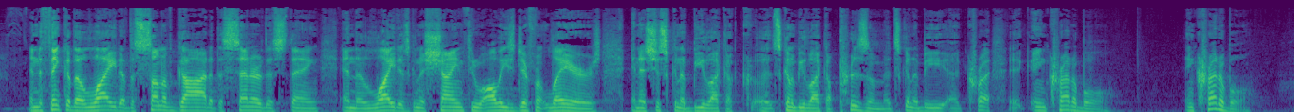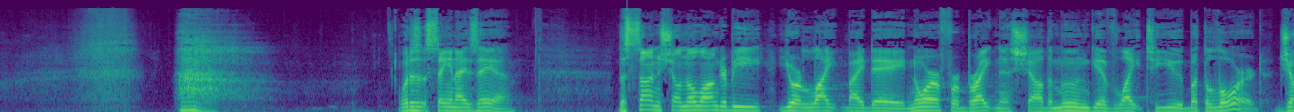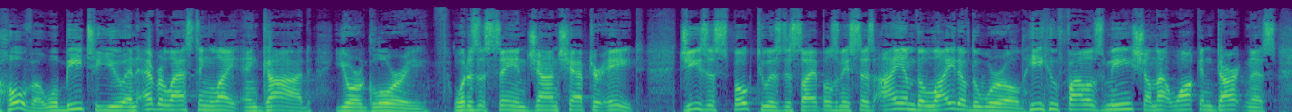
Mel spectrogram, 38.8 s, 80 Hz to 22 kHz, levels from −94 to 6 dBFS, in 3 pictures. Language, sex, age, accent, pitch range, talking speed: English, male, 30-49, American, 120-155 Hz, 190 wpm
